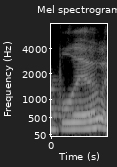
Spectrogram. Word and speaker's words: Bleau: with you and mark my name is blue it's pronounced like the color great and um i'm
